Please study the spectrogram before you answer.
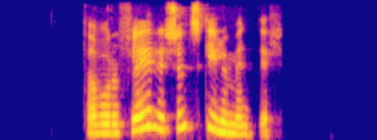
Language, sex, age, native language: Icelandic, female, 40-49, Icelandic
